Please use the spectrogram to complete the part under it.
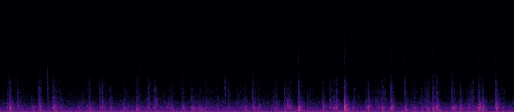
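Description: A washing machine drum hums steadily as it turns.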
